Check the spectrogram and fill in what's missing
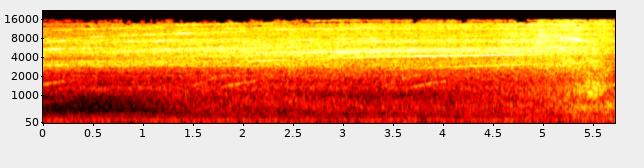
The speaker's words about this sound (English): Just then, a soft whooshing sound from above.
